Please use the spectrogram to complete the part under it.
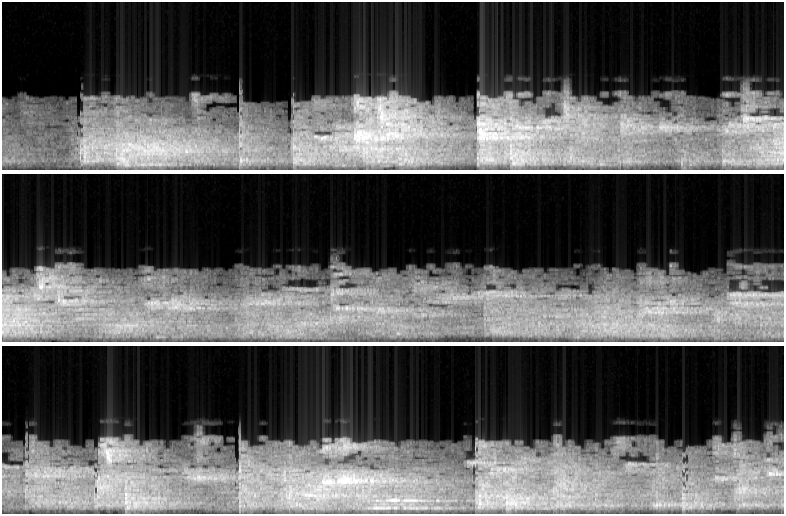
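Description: A small ball smacks sharply against a wall and floor, echoing in a hard-walled hall.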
